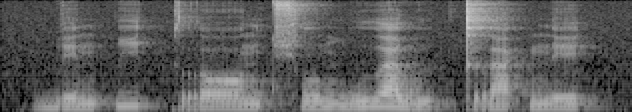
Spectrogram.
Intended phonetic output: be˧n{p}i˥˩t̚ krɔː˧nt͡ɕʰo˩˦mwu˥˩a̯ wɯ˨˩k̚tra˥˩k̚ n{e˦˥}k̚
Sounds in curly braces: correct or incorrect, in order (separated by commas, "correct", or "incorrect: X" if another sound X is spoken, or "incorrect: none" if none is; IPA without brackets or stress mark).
correct, correct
